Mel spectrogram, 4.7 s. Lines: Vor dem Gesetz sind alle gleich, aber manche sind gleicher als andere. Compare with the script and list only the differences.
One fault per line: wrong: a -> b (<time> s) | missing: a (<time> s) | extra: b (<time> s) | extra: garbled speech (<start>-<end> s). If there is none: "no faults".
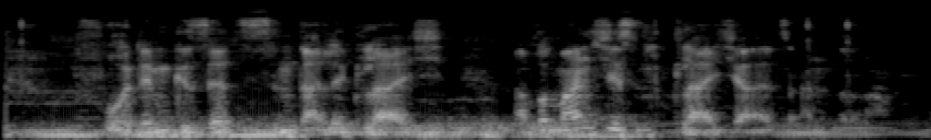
no faults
